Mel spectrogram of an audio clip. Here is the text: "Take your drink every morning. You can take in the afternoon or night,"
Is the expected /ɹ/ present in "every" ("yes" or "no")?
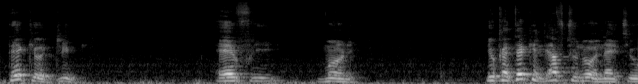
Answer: yes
